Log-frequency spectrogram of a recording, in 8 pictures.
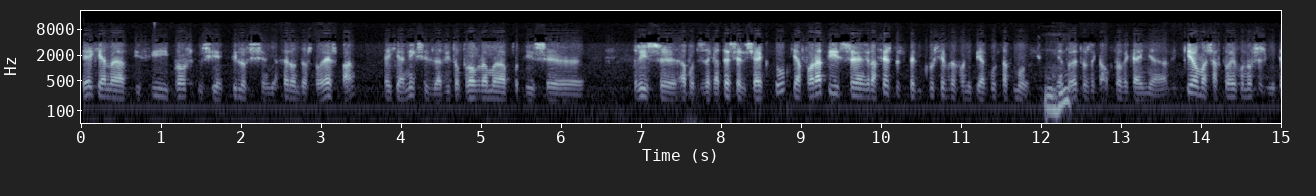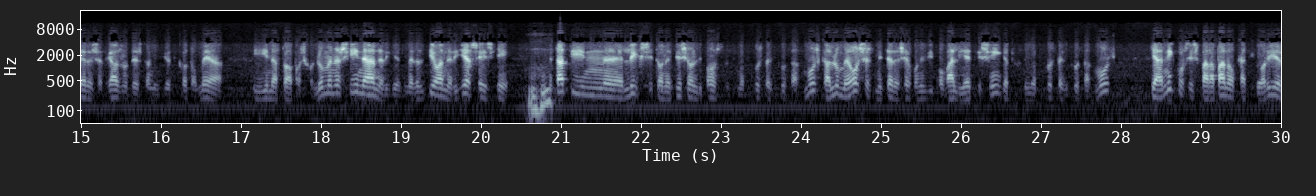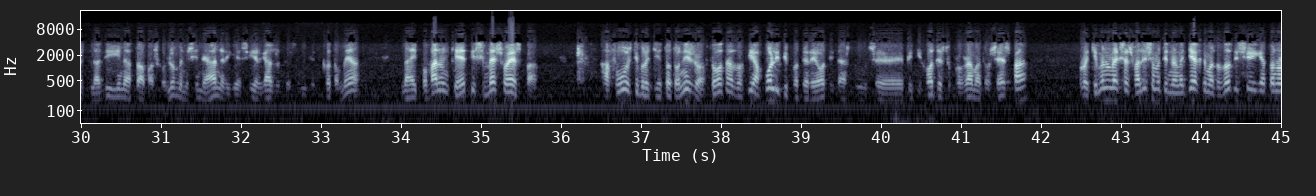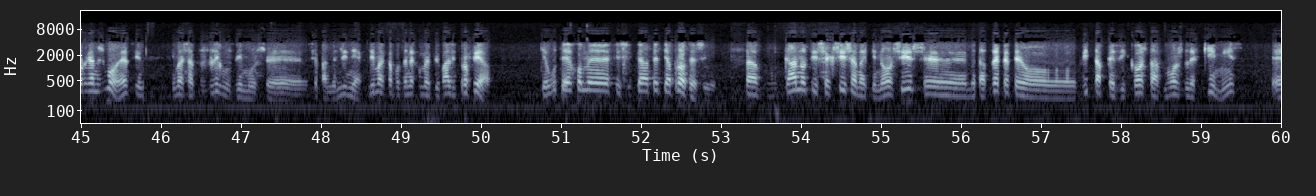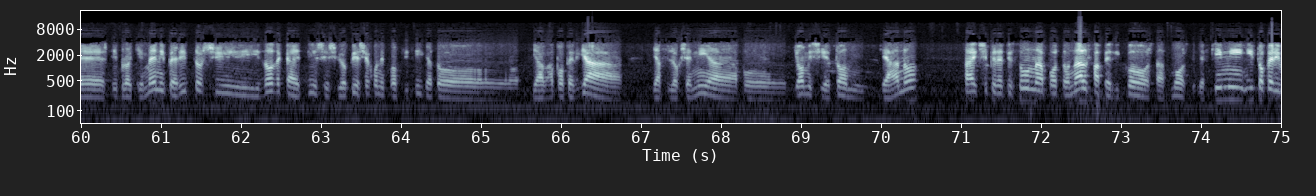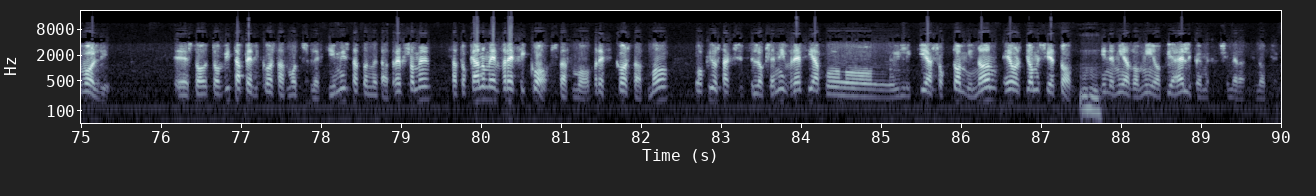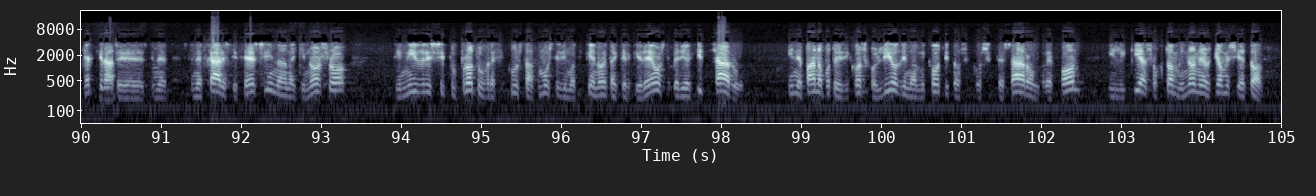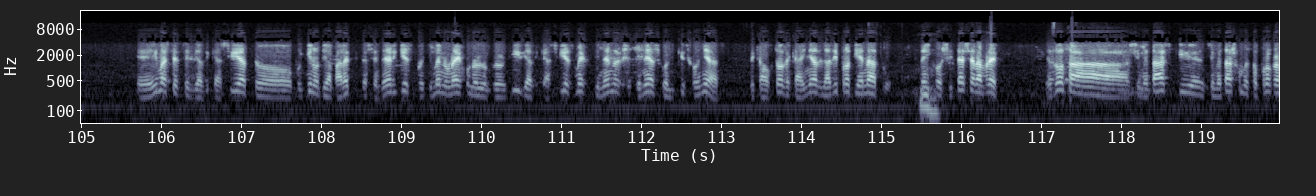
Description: Ακούστε τις δηλώσεις του κ. Σωτ. Καζιάνη στον σύνδεσμο που ακολουθεί:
